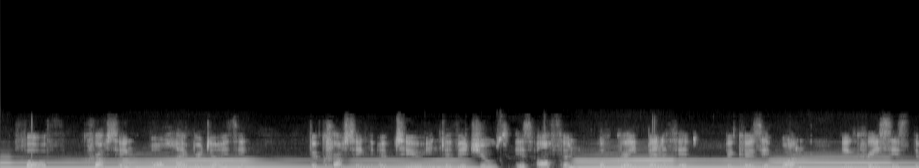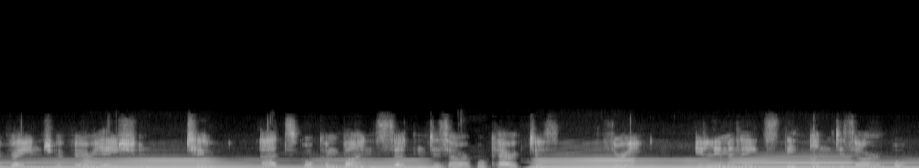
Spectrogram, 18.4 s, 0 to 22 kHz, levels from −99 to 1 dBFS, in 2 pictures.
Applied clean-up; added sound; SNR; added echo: none; Wind instrument, woodwind instrument; -4 dB; none.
